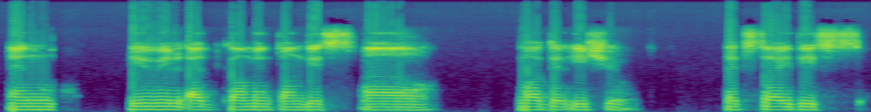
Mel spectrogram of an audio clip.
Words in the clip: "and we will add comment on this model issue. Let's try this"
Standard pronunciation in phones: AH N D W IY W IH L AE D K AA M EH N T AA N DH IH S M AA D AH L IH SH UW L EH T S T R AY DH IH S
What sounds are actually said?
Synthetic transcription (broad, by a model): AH N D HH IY W IH L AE D K AA M EH N T AA N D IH S M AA D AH L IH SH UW L EH T S T R AY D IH S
